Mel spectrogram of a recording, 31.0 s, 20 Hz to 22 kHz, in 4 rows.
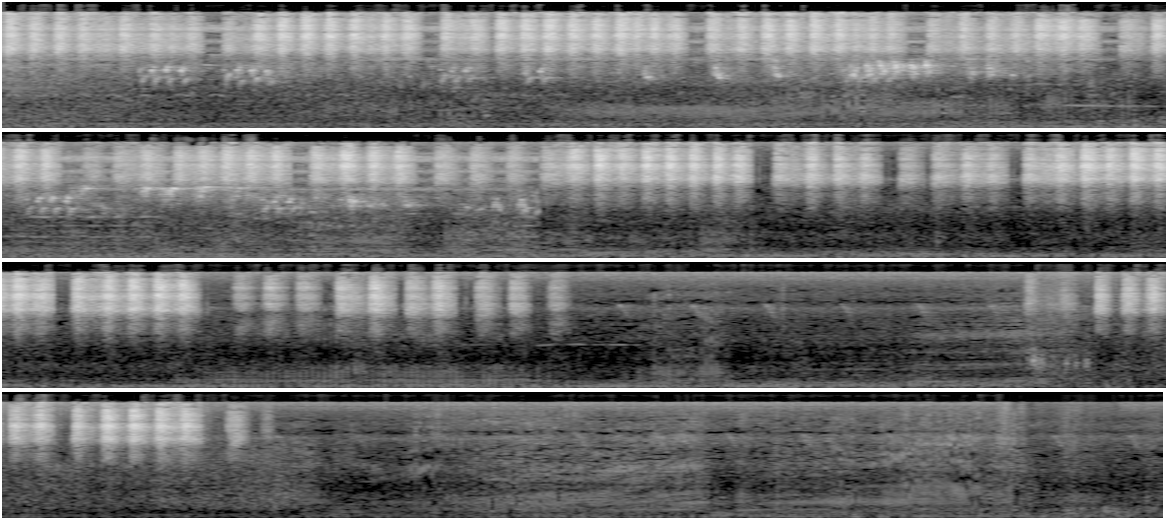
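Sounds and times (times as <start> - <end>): high-pitched pulsing animal chirr: 0.0 - 19.8, 22.3 - 25.0.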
